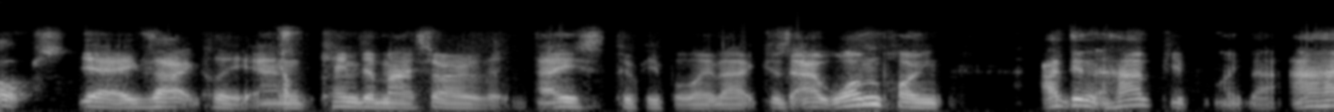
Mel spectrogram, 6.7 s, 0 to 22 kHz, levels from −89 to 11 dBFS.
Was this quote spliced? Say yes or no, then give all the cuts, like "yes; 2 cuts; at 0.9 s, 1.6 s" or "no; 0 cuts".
yes; 1 cut; at 1.5 s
